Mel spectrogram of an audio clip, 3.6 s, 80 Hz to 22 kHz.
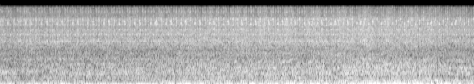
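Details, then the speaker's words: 2011 BMW 535i F10, N55 engine with straight pipes, auction car: loud rough lumpy stumbling idle from a dramatic misfire; compression checked healthy. "as you can see it's running really rough"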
